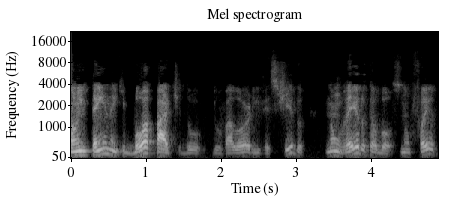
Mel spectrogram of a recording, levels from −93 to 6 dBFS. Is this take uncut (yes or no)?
yes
